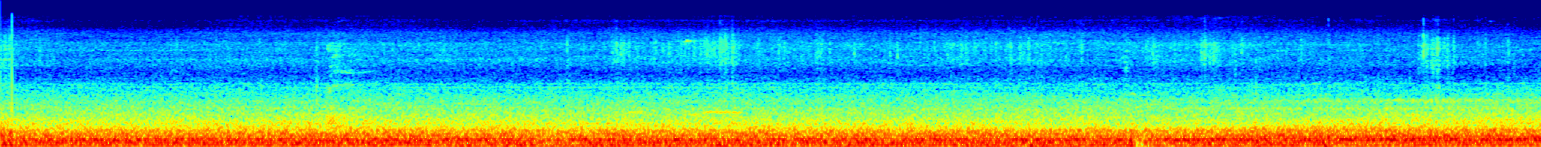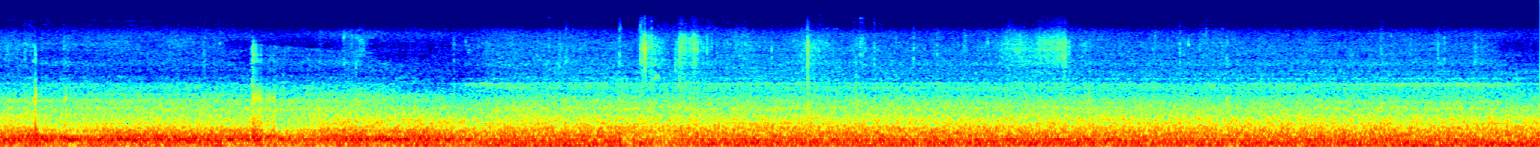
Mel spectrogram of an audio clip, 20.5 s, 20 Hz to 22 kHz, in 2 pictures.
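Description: Steady low cabin noise of an Airbus A330-200 in flight: engine and airflow noise heard inside the passenger cabin, with a few faint clicks.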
